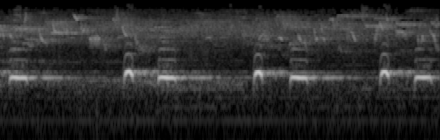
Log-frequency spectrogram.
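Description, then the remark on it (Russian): A cuckoo calls its two-note 'cu-coo' three times at a steady, unhurried pace, clear, with faint high chirping and twittering in the background on a warm spring night. “Ночная кукушка дневную перекукует.”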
